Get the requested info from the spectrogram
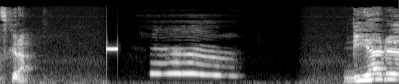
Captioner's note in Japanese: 高い声で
